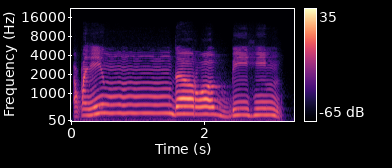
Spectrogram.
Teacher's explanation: یہاں پر پھر اخفا کر رہے کیونکہ نون ساکن کے بعد حرف دال ہے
